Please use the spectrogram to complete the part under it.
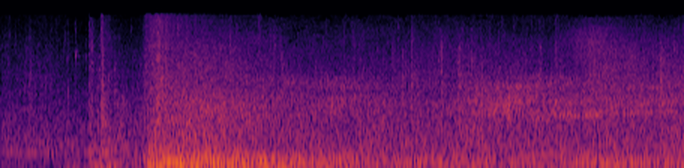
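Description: A fiery explosion booms and flames roar.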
